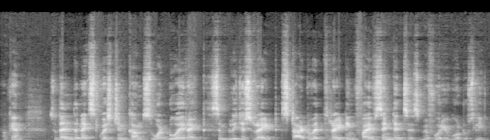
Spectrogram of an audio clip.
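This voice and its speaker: A young man, an English teacher whose first language is Gujarati, gives earnest tips directly to the camera in an Indian English accent, often saying "okay." His voice is medium-pitched and fairly bright, at a normal speed. The room sounds echoey.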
